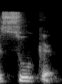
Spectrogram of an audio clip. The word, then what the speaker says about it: psyche: Or the Greek pronunciation is actually suke.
